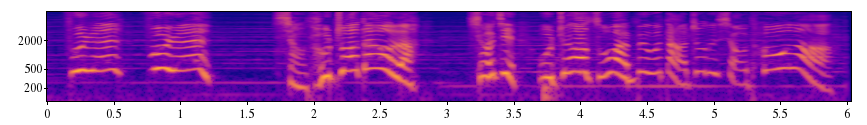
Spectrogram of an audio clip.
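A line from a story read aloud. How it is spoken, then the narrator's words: Excited shouting. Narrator (Chinese): 凯洛斯…兴奋地…手舞足蹈地喊着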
